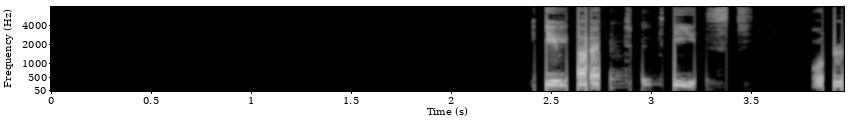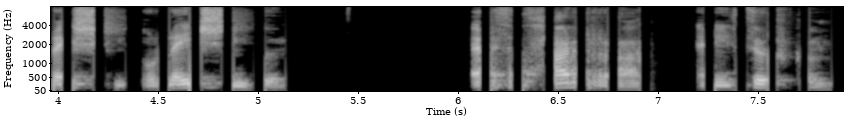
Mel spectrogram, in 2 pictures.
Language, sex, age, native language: Icelandic, male, 13, Icelandic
